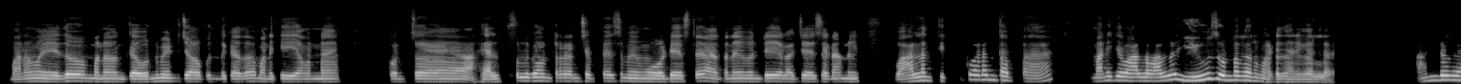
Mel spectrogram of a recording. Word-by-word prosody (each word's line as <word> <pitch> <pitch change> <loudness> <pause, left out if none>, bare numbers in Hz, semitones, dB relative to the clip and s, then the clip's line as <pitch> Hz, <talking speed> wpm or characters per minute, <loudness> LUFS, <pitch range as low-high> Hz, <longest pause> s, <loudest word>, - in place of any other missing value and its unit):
మనం 135 +3 -2 0.2
ఏదో 155 +4 +4 0.2
మనం 140 0 +1 0.2
గవర్నమెంట్ 145 +3 +3
జాబ్ 140 -1 +2
ఉంది 135 +1 -6
కదా! 135 +2 0
మనకి 135 +1 -3
ఏమన్నా 130 +1 -3 0.6
కొంచెం 135 +1 0 0.6
హెల్ప్‌ 130 +3 +1
ఫుల్‌గా 170 0 +2
ఉంటారని 155 -1 -3
చెప్పేసి 150 +1 -3
మేము 145 -1 0
ఓటేస్తే 140 +2 0
అతనే 140 +1 -3
ఏమంటి 145 0 0
ఇలా 140 0 -1
చేసేడాన్ని 140 0 -1 0.5
వాళ్ళని 170 +6 +1
తిట్టుకోవడం 220 +5 -3
తప్ప 175 -4 -5 0.7
మనకి 185 +4 0
వాళ్ళ 170 0 +2
వల్ల 185 +6 +2 0.2
యూజ్ 235 +8 +3
ఉండదనమాట 180 - 0
దాని 120 -1 -4
వల్ల. 120 -2 -1 1.0
అండు 190 +5 +2
140 Hz, 125 wpm, -24 LUFS, 135-165 Hz, 1.0 s, ఏదో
